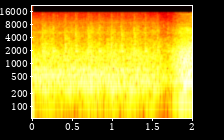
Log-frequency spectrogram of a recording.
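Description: Filling-station fuel dispenser pumping diesel into a car: a steady mechanical hum with a fine, even rattle, fading slightly near the end.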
